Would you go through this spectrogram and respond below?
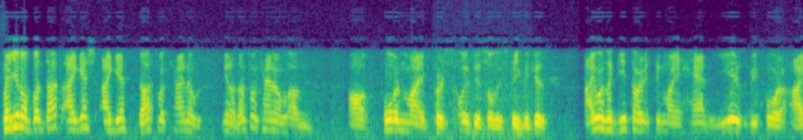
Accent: Hungary; now in United States; Yeah, I was born in Hungary. I grew up there. You know, I pretty much lived behind the Iron Curtain, straight up.

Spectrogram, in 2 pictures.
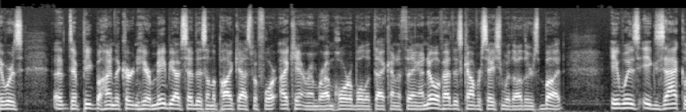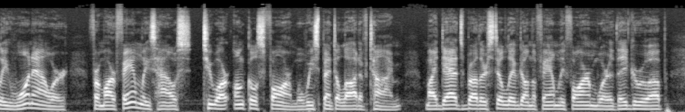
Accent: Des Moines, Iowa, United States; growing up in Des Moines, Iowa, and then driving into Southwest Iowa

